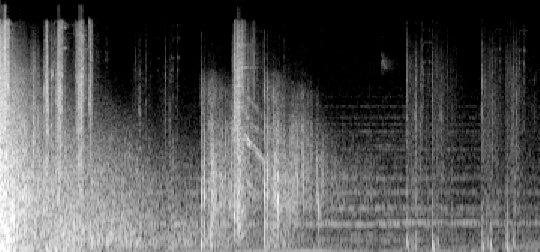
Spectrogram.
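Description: Gunfire in the video game Deadside: a few sharp loud shots early, then scattered fainter bursts and single pops trailing off over several seconds, with no voices.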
